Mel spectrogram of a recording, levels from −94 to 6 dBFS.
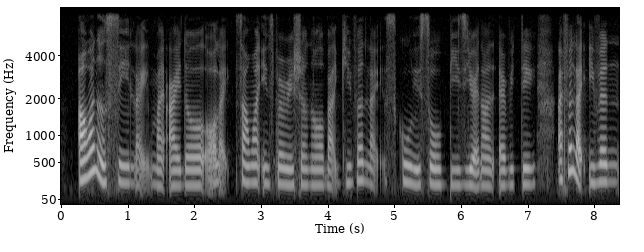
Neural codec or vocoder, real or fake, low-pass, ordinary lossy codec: none; real; 7.2 kHz; none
